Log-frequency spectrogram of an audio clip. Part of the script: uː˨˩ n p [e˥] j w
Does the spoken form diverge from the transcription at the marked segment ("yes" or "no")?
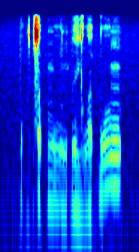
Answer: yes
